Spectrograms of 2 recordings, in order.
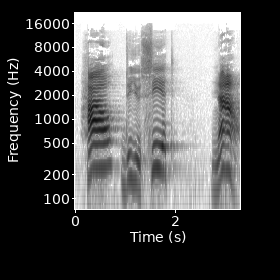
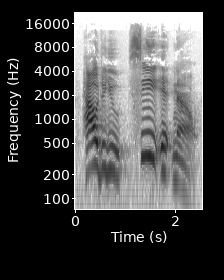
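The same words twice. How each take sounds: First: "now" set apart, louder and alone after a pause; stress on now. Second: "see" weighted, slow and even, "now" left light; stress on see. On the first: Preacher pressing the congregation with a heavy "now". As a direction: hold back, then land hard on "now". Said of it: "Notice the emphasis on the word now". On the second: Preacher rereading the question, now stressing "see". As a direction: dwell on "see" and let "now" fall away. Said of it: "Listen to the visual terms he uses". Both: Shown as a demonstration.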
